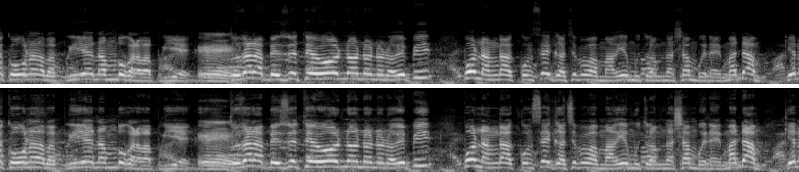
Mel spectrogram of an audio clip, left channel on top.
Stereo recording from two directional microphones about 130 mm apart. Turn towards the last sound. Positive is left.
turn(degrees=-20)  # may be behind; listen again after turning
